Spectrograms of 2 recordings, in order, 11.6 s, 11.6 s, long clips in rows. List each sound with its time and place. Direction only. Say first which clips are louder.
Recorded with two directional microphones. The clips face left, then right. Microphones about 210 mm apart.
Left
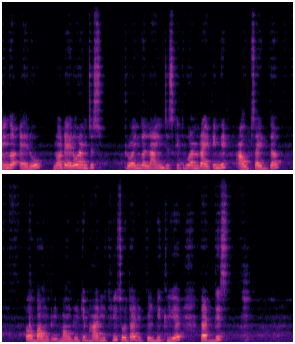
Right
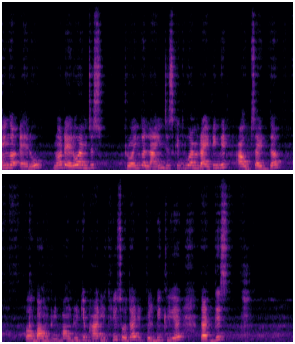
0.0 s a woman's voice: left 6 dB; 40° left (ahead or behind)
